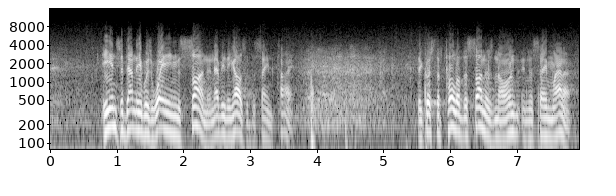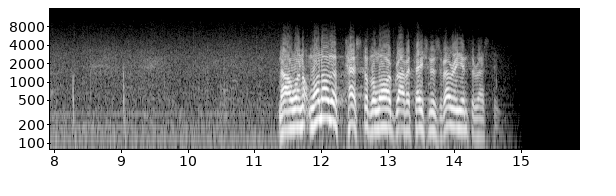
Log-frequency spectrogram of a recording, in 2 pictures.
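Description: A man lectures calmly into a microphone in an echoing hall.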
